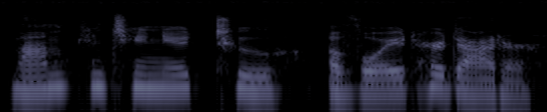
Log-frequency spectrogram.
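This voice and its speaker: A woman author reading her own book aloud in a measured, earnest narration, then speaking to her viewers. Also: lowish voice, steady tone, dull audio. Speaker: author and host.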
